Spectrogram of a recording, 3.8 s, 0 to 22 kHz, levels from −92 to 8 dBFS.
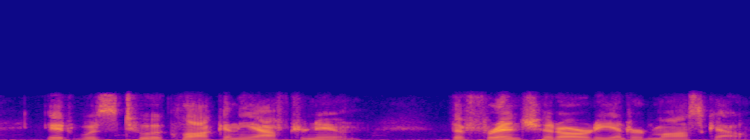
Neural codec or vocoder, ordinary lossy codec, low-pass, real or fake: none; Opus, 32 kbps; 7.2 kHz; real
